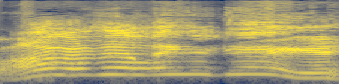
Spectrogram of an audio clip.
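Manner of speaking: very high, very loud, shrill, booming and excited. A host mimics how a co-host opened the show, imitating a loud excited intro. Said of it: "You were loud, excited at the same time".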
